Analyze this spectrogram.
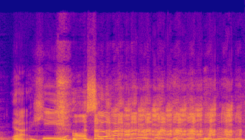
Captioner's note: laughing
